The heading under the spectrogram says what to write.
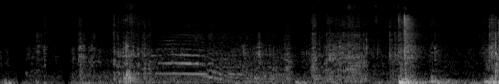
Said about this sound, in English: This door's a bit squeaky, but it opens and closes really easily, and the lock slides in and out too, so that's a pass.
